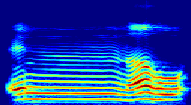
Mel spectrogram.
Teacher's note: انہو اس غنے کو دو حرکتیں کھینچنا ہے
